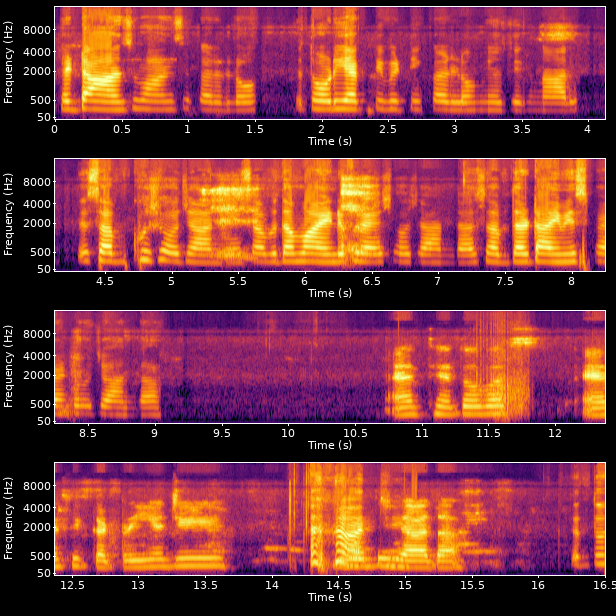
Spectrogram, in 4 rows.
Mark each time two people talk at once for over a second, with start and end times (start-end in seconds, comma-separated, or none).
none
